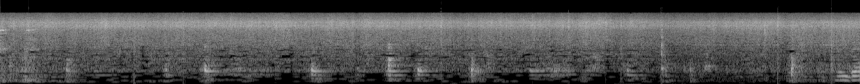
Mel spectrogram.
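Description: Garlic fries in a pan with turkey ham, a loud, constant sizzle with light spatula stirring scrapes ticking through it, close by and without speech.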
